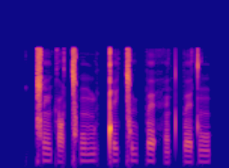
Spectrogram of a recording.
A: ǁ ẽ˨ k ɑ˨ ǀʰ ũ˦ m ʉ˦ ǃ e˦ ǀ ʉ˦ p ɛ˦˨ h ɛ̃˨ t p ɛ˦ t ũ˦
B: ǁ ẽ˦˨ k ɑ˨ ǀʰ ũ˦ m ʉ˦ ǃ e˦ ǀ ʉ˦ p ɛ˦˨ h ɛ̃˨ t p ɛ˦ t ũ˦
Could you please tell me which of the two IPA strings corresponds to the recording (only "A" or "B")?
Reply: B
